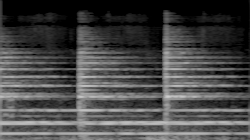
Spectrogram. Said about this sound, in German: dass die Kirchenglocken pünktlich läuten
